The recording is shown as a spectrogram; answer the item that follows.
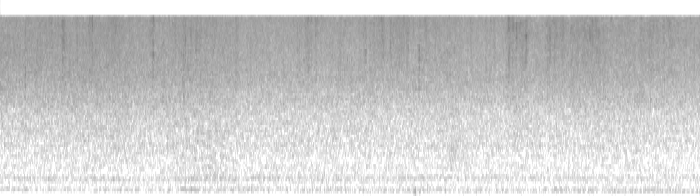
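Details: Many bees swarming on a kumquat tree in a front yard, a continuous broad droning hum with faint low tonal bands under a hissy wash of wingbeats.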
